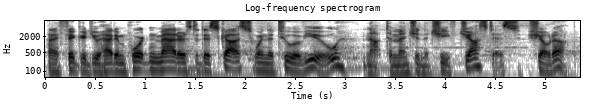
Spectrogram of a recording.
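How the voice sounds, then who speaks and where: An actor playing a shrewd, composed prison duke in an anime video game, sardonic, unhurried and self-assured. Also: male voice, on the low side, fairly bright tone, soft background music, natural voice. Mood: wry, composed.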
